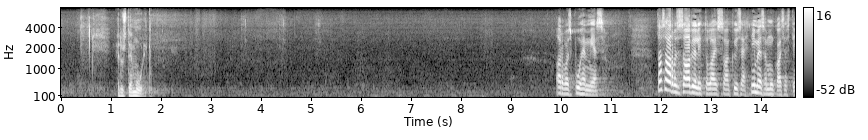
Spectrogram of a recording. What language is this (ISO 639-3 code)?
fin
